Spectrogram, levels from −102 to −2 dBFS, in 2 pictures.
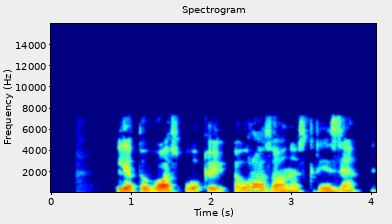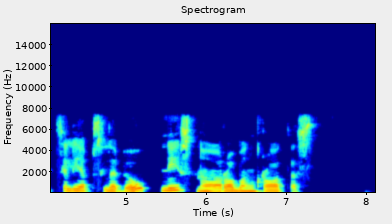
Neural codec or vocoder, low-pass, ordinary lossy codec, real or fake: none; 7.2 kHz; MP3, 48 kbps; real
